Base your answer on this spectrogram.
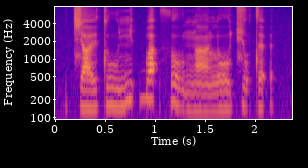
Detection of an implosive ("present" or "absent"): absent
